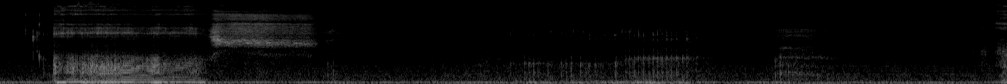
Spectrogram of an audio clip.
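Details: Loud, rattling inhaled snore, then a breathy exhale, then softer snoring breaths; ordinary snoring.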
